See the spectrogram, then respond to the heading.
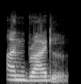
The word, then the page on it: unbridle: Indian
